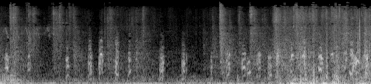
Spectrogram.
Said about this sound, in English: Okay, he's got him. Right. Hug a cockerel.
